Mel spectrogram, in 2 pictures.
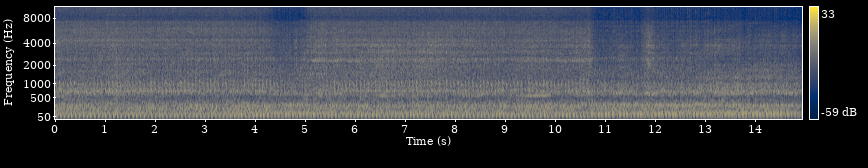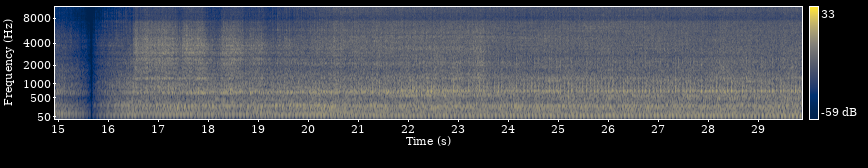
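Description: Engine-driven homemade circular saw bench running steadily while a sengon wood plank is fed lengthwise through the blade. The sound drops out briefly about halfway through, then resumes.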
